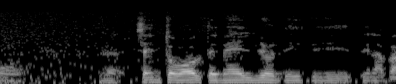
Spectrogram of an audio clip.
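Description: Overdone noise removal runs throughout: frequency bands near the noise estimate are cut hard, leaving near-silent background with twinkling specks.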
